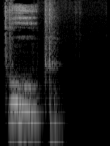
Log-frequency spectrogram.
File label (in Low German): "Puup", Platt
